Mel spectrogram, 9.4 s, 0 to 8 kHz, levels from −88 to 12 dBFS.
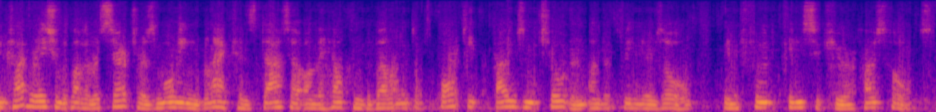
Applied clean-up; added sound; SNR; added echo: neural separator model SepFormer DNS4.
